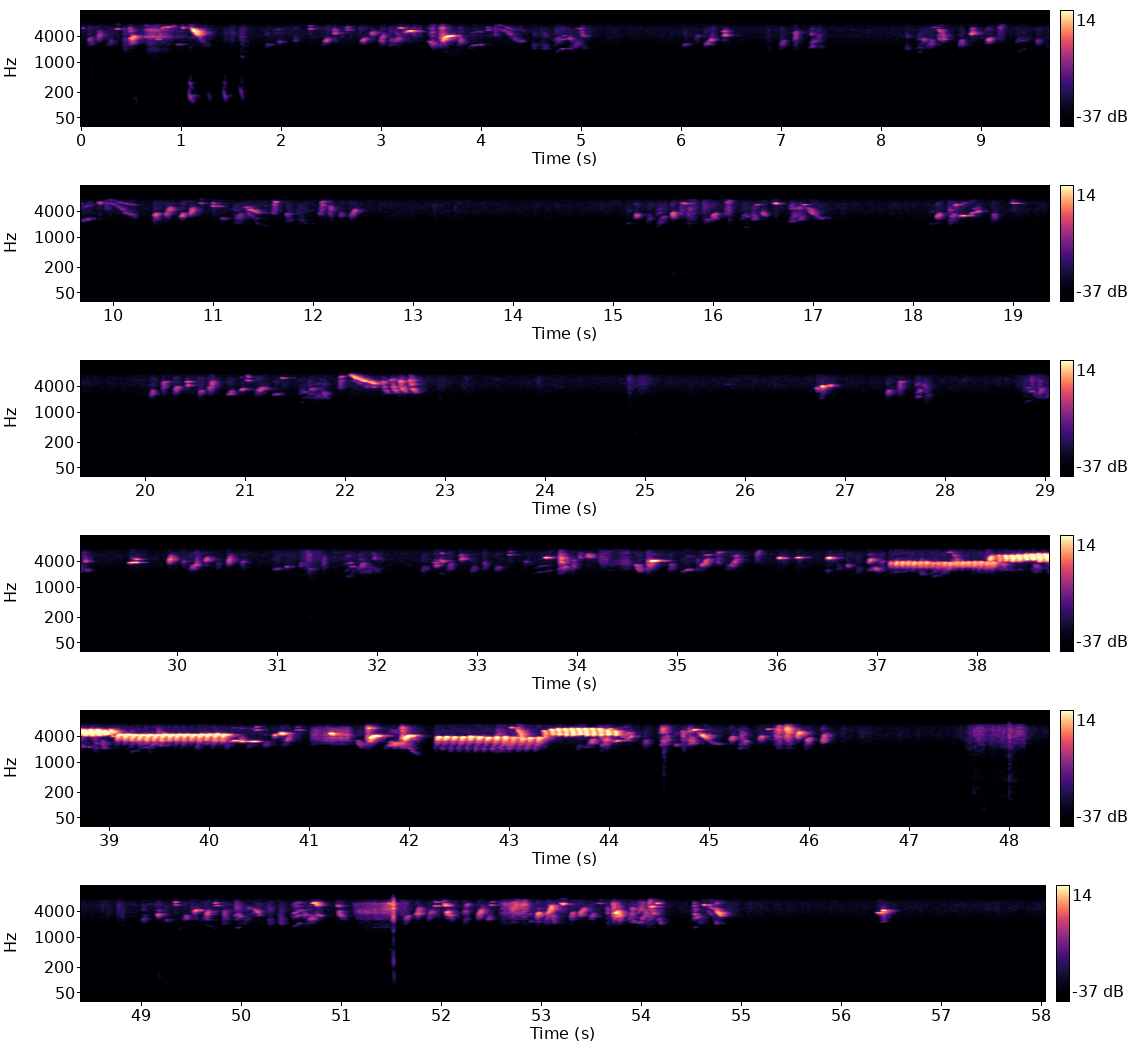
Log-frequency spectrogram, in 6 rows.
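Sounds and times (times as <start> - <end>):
finch twittering: 28.8 - 46.2.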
